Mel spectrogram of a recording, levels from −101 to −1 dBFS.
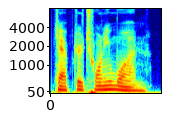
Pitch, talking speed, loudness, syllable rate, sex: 120 Hz, 160 wpm, -16 LUFS, 6.6 syllables/s, male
